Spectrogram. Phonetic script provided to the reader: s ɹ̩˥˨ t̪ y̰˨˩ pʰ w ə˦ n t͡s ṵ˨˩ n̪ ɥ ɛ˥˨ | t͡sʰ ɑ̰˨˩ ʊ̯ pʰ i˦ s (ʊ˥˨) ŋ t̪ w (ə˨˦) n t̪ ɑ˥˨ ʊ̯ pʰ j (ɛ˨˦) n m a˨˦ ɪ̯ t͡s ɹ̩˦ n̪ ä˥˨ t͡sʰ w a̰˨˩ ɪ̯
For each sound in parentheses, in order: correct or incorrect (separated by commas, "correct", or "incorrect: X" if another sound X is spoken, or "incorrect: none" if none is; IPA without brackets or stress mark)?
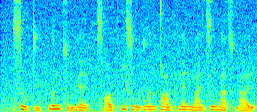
correct, incorrect: ə˦, incorrect: ɛ˦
